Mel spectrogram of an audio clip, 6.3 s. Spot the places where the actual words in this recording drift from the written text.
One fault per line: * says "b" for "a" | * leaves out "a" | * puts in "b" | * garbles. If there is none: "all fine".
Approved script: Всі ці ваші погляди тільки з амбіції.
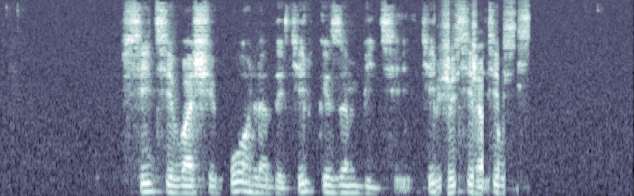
* garbles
